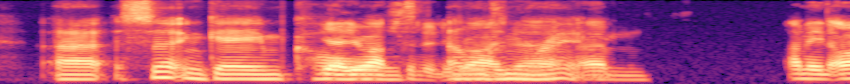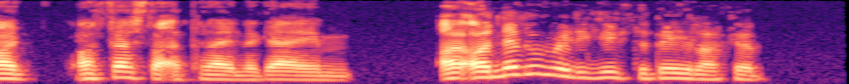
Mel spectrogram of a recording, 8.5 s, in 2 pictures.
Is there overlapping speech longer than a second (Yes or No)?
Yes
